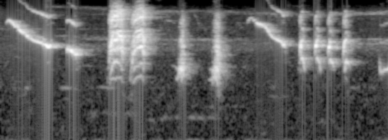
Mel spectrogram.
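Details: Long-tailed shrike in energetic song meant to rouse other birds: clear whistles that slide downward, loud raspy squawks, then a quick series of buzzy chips and another falling whistle.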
